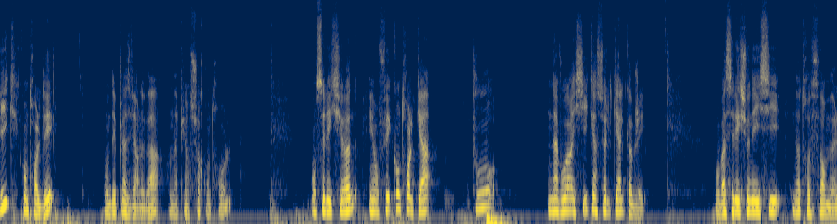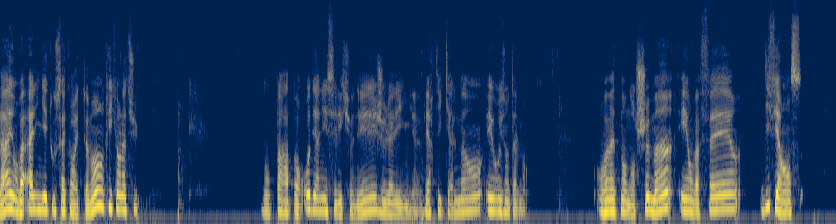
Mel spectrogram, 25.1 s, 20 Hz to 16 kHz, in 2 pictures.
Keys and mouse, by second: 0.6 ctrl+d, 1.3-4.2 ctrl+drag, 4.6 shift+click, 6.8 ctrl+k, 11.2 shift+click, 14.6 click, 18.9 click, 19.9 click, 21.7 click, 24.2 click.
